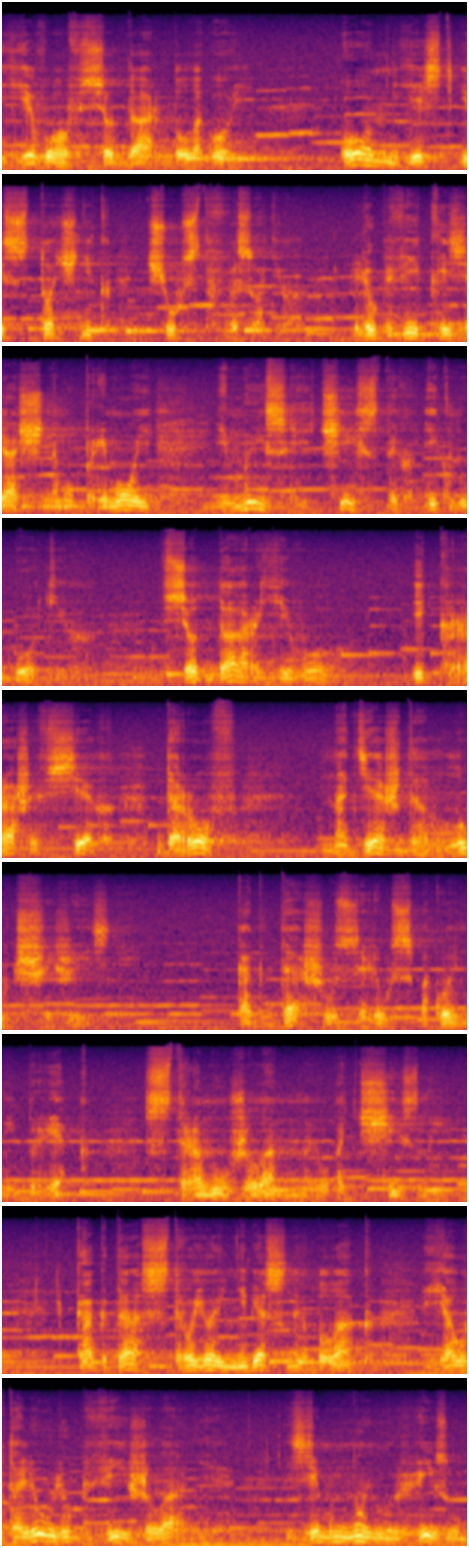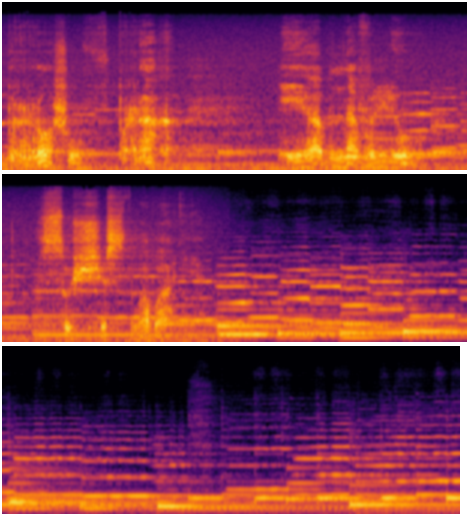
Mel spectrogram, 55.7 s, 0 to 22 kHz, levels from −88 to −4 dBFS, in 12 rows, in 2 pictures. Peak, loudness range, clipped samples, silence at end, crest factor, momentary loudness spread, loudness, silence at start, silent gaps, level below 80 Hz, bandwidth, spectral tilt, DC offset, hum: 0 dBFS; 5 LU; under 0.1%; 0 s; 16 dB; 14 LU; -15 LUFS; 0 s; none; -36 dBFS; 17 kHz; -4 dB/octave; under 0.1%; none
